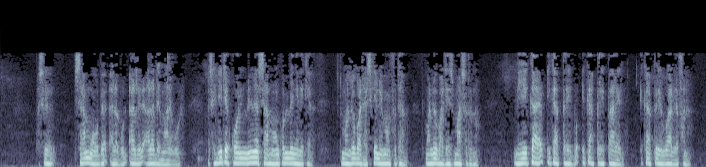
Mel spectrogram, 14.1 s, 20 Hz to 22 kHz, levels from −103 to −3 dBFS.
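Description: Throughout the speech the audio shows heavy MP3 compression artefacts, likely from encoding at a very low bitrate around 24 kbps. Nothing remains above 5.9 kHz, and weak frequency lines flicker between frames, giving a watery, swirly texture with smeared consonant attacks.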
